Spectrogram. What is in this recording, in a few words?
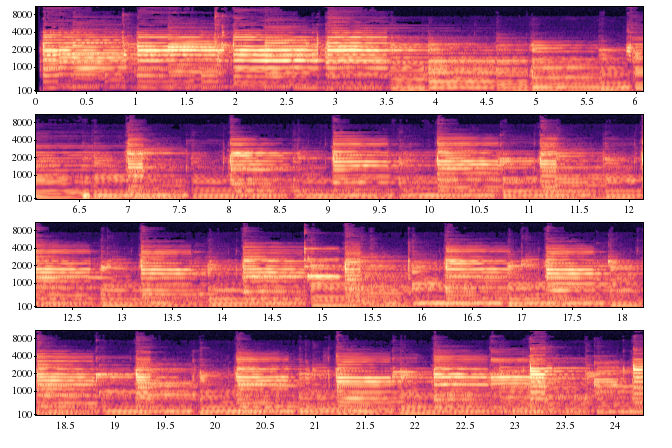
vibrato, tube vibe sounds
